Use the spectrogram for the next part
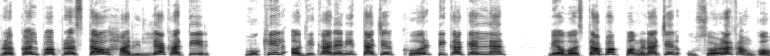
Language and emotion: Goan Konkani, angry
